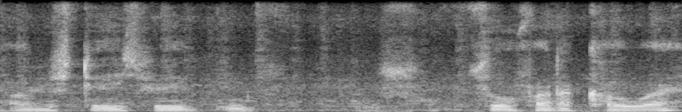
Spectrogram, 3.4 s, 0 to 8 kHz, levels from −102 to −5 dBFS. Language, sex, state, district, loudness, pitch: Hindi, male, Bihar, West Champaran, -20 LUFS, 110 Hz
